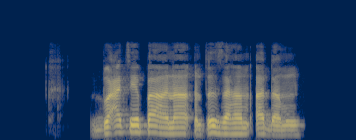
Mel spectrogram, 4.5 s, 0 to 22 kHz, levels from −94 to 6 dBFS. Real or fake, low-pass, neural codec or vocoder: real; 7.2 kHz; none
